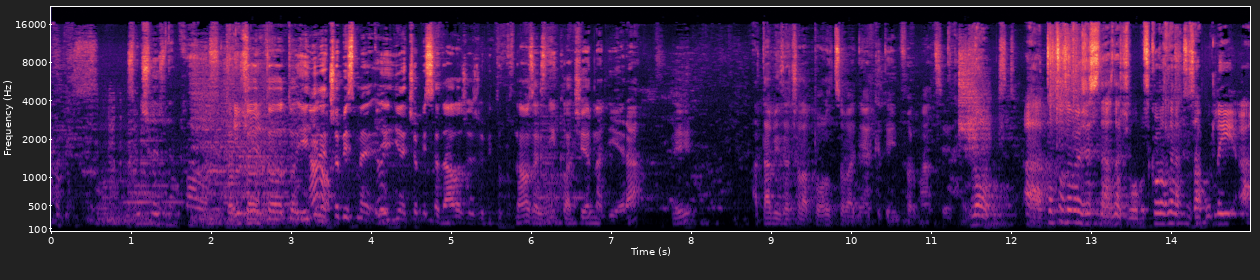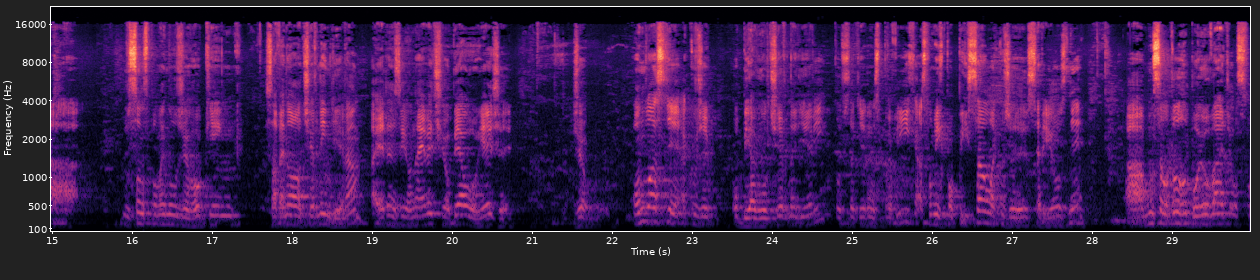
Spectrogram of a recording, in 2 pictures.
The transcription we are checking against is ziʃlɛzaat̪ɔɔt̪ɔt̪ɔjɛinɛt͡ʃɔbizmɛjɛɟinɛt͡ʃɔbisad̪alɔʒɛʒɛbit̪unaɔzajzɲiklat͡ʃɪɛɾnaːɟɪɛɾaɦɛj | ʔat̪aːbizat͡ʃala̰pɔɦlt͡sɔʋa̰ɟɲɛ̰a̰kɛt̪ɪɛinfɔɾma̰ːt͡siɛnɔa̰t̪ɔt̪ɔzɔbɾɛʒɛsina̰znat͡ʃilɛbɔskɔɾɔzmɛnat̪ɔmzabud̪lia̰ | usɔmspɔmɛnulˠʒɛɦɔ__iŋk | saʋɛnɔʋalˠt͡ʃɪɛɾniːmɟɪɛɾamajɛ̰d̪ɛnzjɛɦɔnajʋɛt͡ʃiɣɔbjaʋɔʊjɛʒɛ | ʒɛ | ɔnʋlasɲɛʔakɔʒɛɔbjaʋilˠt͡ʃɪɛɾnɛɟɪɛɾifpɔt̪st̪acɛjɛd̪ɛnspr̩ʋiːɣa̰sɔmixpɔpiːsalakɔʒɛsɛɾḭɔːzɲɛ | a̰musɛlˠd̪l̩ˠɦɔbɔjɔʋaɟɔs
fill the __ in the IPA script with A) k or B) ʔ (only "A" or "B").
A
